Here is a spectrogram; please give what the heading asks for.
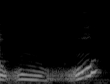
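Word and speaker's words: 五: And the wu, okay, we have this wu. How to pronounce this, right? Wu, okay, because we know this, just like a room.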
